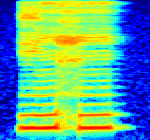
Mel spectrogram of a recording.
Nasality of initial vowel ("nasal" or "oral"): nasal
